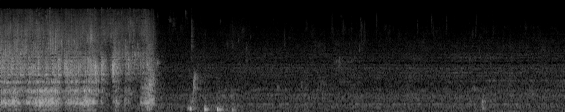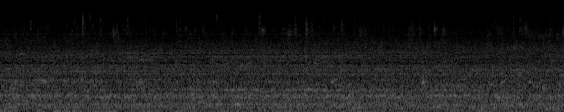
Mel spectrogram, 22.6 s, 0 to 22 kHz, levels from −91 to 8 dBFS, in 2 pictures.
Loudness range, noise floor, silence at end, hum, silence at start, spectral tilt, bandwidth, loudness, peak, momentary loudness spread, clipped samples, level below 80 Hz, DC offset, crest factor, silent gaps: 25 LU; -57 dBFS; 0.1 s; none; 0 s; -3.5 dB/octave; 16 kHz; -30 LUFS; -14 dBFS; 28 LU; under 0.1%; -60 dBFS; under 0.1%; 24 dB; none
